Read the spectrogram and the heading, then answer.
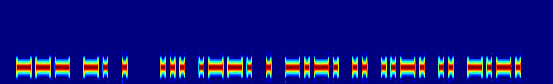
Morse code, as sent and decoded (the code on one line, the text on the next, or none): --- -. / ... .--. -.-. .. ..-. .. -.-.
ONE SPECIFIC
